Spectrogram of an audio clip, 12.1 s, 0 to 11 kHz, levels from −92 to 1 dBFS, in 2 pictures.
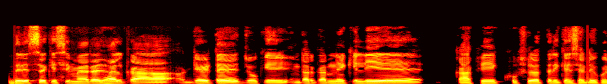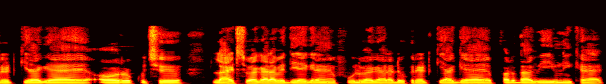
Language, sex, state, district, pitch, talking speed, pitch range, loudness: Hindi, male, Uttar Pradesh, Ghazipur, 135 Hz, 190 wpm, 130-150 Hz, -17 LUFS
